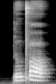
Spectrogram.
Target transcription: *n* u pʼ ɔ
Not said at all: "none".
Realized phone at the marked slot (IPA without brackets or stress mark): ɾ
